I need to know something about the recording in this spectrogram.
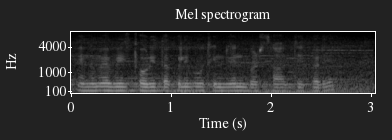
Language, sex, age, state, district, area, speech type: Sindhi, male, 30-45, Maharashtra, Thane, urban, spontaneous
